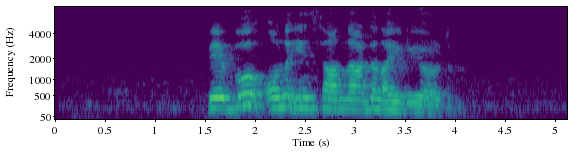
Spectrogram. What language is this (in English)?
Turkish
